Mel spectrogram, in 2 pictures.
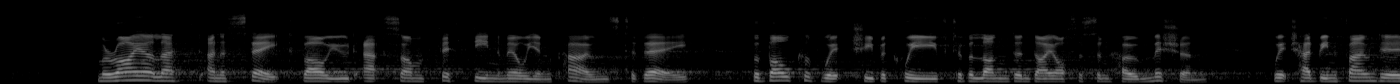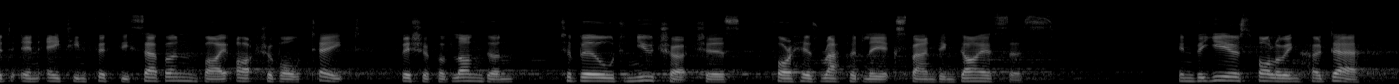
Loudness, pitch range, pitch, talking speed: -40 LUFS, 140-160 Hz, 145 Hz, 105 wpm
